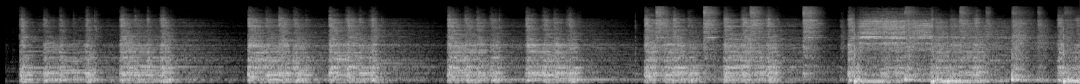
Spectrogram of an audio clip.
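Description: Live band intro: acoustic guitar and electric bass strike chords together about every two seconds, letting each one ring and fade. About eight and a half seconds in, the band drops into a continuous groove with drum kit.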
